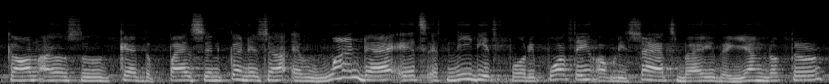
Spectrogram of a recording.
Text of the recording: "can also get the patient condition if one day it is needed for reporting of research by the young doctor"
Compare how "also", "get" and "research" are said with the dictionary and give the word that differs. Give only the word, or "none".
research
